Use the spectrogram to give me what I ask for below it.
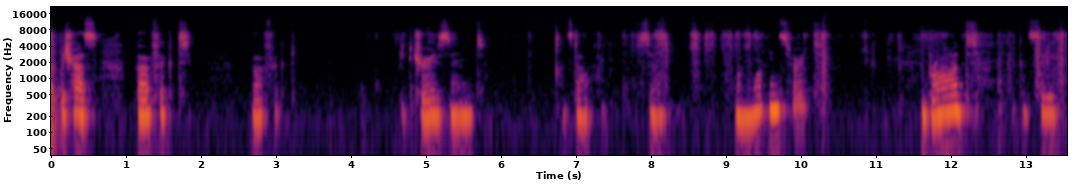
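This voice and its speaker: Quiet and very slow, the speech has fairly even intonation, big swings in loudness and long, frequent pauses, with noticeable background noise behind it. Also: woman, medium pitch for a woman. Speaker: craft video creator. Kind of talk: product flip-through tutorial. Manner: halting.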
